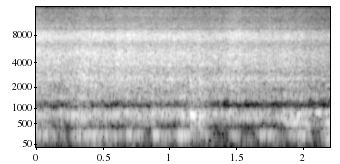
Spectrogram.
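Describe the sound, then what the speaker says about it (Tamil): An egg frying in a pan with onion and tomato, a steady close hiss and sizzle of hot oil that holds evenly throughout with no talk. "அதனால் ஒரு முட்டை போடுறேன்"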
